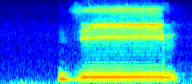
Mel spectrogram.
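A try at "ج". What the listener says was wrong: আরো শক্ত হবে। না, এটা হচ্ছে জিব্বার আগাটা আপনার দাঁতের সাথে আসতেছে, জিম জিম, মানে জিব্বার আগাটা এখনো লাগে লাগে নিচের দাঁতের সাথে, আর জিব্বাটা একদম মধ্যে নিয়ে যেতে হবে, জিম জিম।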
